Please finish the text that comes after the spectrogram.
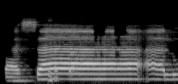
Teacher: hukumnya adalah mad wajib muttasil, panjangnya 4 atau 5.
